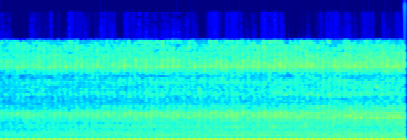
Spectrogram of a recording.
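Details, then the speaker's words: Truck APU small diesel after belt squeal fix: steady even low chug, no belt squeal even as the compressor kicks in and it speeds up. "vieron ya el prendió ya eso es todo mira volvió y se aceleró ahora ya no"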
